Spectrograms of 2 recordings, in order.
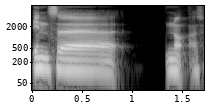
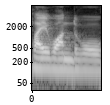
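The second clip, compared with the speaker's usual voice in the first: normal talking voice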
